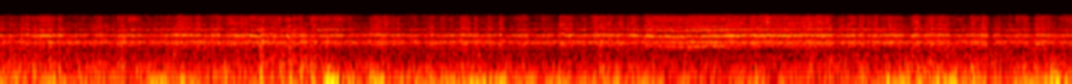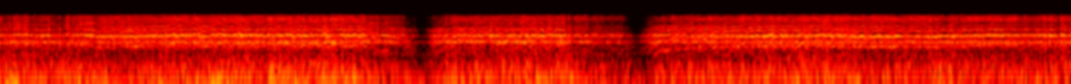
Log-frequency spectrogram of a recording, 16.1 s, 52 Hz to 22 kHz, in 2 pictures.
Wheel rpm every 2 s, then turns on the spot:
230, 230, 230, 240, 210, 140, 120, 210.
none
